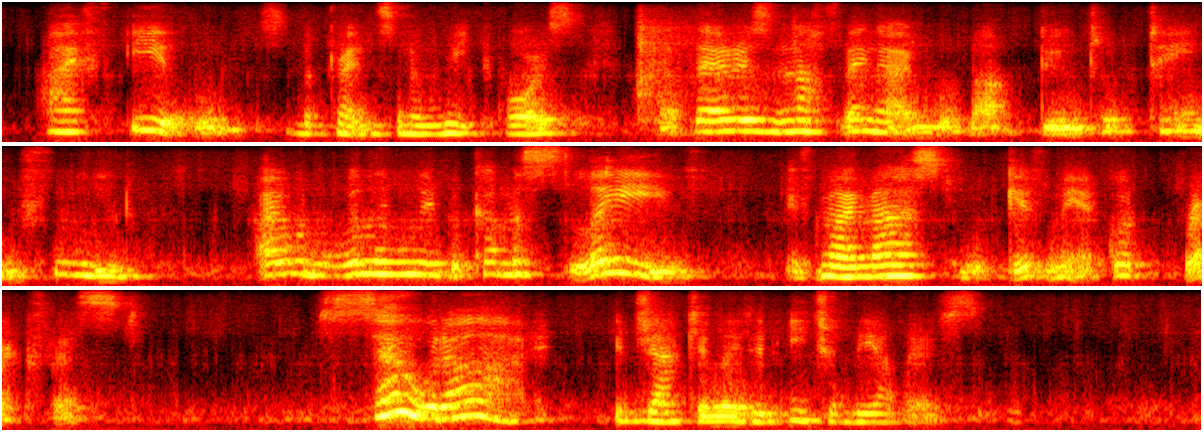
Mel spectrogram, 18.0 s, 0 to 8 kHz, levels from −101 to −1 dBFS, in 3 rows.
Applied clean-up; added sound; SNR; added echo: neural separator model SepFormer DNS4.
